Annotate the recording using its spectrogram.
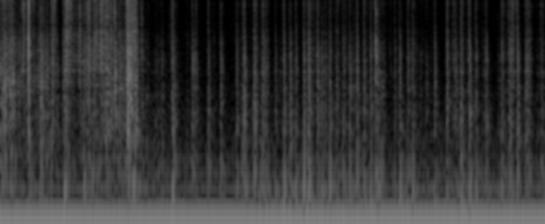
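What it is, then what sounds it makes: Aluminium foil sheet crinkling. A thick, crinkled sheet of aluminium foil is held up in both hands and bent and shaken so it crinkles. It makes a dense, quiet stream of crackly, bright rustling and snapping, with a few sharper bursts near the start that settle into steady, softer crinkling.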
